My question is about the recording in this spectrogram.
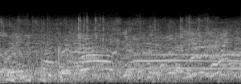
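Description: Crowd chatter: many people talking at once close by, with no single voice standing out.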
